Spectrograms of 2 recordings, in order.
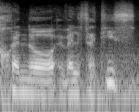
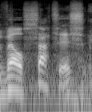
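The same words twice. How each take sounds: First: Slow, hammed-up French accent on Renault Velsatis. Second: Said in the usual way. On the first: Shown as a demonstration. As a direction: say the car name like a Frenchman would, slowly. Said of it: "I'll do the accent". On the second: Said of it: "what it sounds like in Northern".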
